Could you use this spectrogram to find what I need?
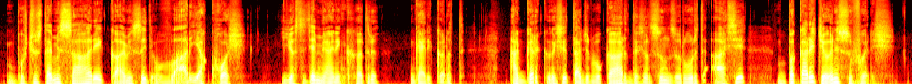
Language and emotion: Kashmiri, happy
